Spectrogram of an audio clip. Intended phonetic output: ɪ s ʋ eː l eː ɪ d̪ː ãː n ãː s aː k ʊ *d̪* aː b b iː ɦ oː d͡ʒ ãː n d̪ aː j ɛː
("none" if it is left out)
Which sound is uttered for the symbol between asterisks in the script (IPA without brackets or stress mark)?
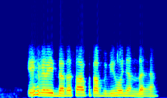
t̪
